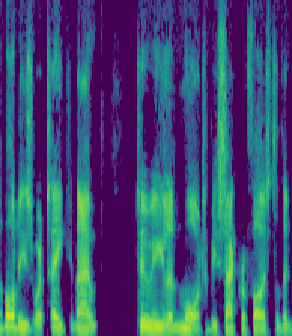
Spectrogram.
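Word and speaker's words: Eilean Mor: Is it Eileen Moore, the island? – Eileen Moore, it's pronounced.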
